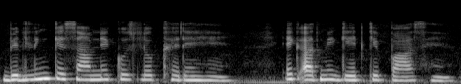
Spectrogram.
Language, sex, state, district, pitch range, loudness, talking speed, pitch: Hindi, female, Arunachal Pradesh, Lower Dibang Valley, 185-220 Hz, -16 LUFS, 170 wpm, 210 Hz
